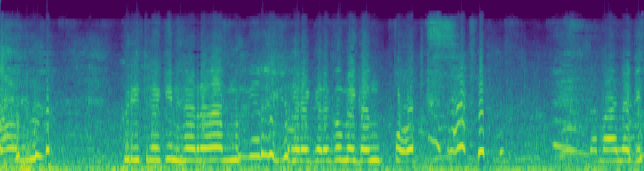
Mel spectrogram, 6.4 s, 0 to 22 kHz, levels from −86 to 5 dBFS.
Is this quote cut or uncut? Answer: uncut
